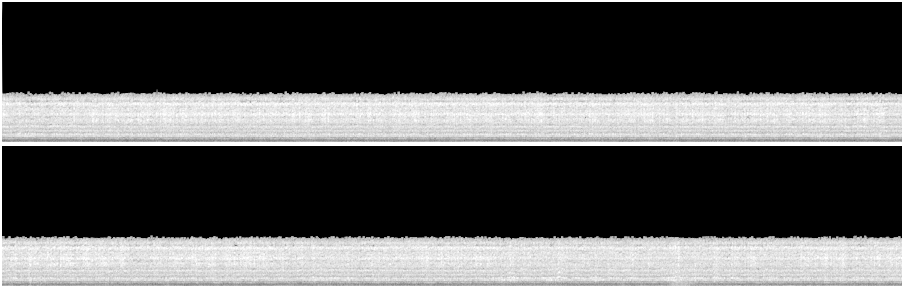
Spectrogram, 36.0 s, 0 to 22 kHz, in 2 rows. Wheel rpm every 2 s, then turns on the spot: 160, 170, 160, 160, 160, 160, 160, 160, 160, 160, 160, 160, 160, 160, 160, 160, 160, 160.
none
